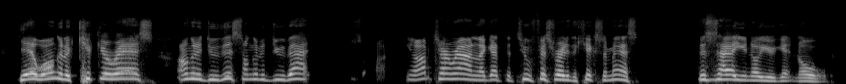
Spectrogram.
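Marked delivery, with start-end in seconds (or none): 0.2-3.1 toned-down, higher-pitched threatening hollering. Retelling hearing someone yelling threats outside: imitating a man yelling. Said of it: "I hear some dude yelling".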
